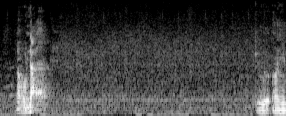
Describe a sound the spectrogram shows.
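Shrimp sizzle in a hot pan.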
